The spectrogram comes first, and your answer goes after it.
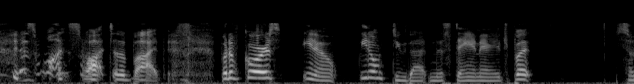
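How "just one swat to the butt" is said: laughing. Retold or imitated. Laughing continuation.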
